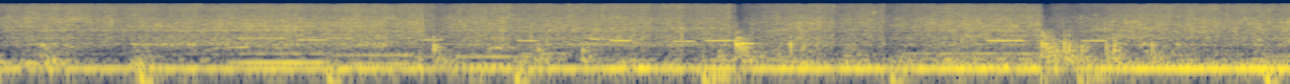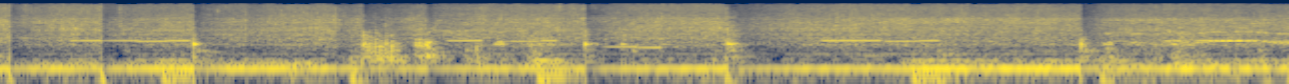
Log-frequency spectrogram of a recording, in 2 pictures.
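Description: Ground meat and garlic sizzling in oil in a wide metal wok, with a metal spatula and a knife scraping and clanking against the pan at irregular intervals as the meat is broken up and stirred.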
